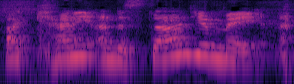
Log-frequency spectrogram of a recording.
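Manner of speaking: loud, high-pitched mock Scottish accent. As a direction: shout back in an exaggerated Scottish accent.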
